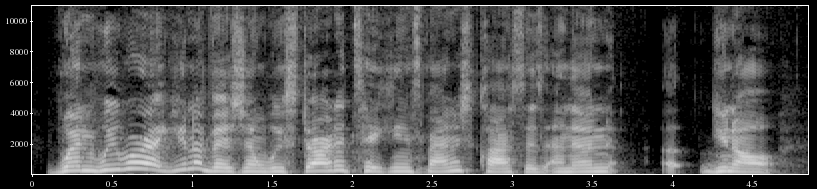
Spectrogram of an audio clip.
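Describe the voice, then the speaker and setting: A woman with an American accent has an unremarkable speaking voice, fairly high in pitch with lively intonation. She speaks at a moderate pace in a very clean recording with a silent background. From New Jersey. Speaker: TV and radio personality. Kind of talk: interview answer.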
